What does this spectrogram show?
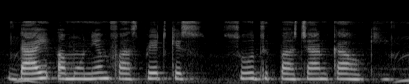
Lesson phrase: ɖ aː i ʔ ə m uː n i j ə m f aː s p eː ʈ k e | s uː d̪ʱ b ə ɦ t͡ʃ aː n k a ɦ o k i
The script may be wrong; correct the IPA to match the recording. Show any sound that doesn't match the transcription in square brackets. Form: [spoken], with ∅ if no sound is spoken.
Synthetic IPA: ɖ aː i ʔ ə m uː n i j ə m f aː s p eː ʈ k e | s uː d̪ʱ [p] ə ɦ t͡ʃ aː n k a ɦ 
